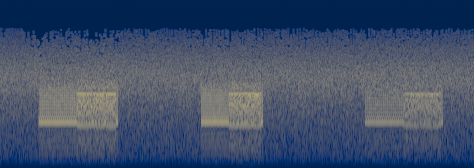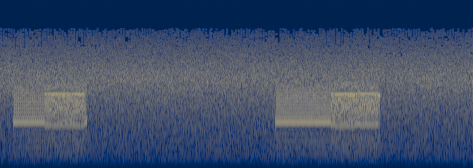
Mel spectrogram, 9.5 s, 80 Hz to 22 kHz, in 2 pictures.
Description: Packet radio (AX.25, as in APRS), 1200 baud, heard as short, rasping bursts, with radio hiss and a squelch burst at the end.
